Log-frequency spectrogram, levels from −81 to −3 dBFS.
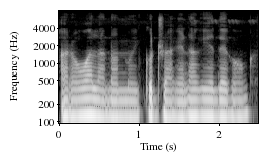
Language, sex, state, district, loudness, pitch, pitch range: Chakma, male, Tripura, Unakoti, -16 LUFS, 120 Hz, 115-120 Hz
